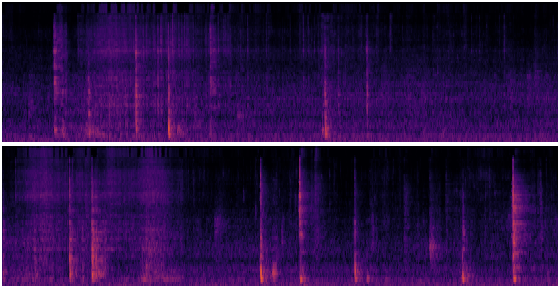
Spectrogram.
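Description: Beef stir fry sizzling in sesame seed oil, a steady frying hiss broken by repeated clatters and scrapes of stirring against the pan, close and without talk.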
